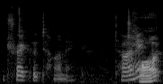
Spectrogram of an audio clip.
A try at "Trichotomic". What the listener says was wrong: No, it's an M. That one is an M. Yeah, I'm pretty sure it is. Because that's an N. There's no N.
